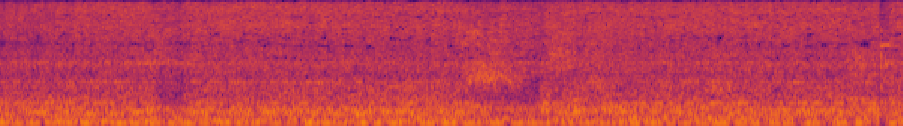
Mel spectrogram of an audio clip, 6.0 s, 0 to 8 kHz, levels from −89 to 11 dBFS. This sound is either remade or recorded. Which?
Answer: recorded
